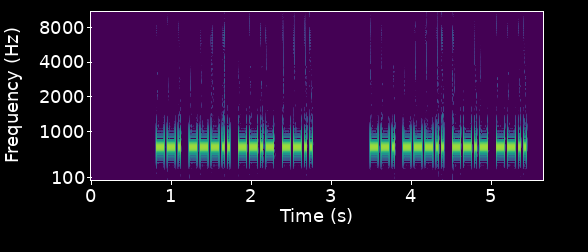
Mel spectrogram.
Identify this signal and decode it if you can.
Morse code, heard as a keyed tone, about 36 wpm, 700 Hz. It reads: G8QZ G8QZ
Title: DXCC-100 Call Signs - 4 Characters - Repeated 2x - 35wpm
